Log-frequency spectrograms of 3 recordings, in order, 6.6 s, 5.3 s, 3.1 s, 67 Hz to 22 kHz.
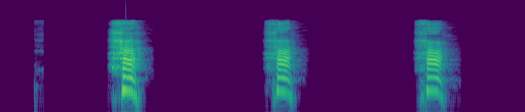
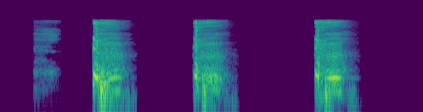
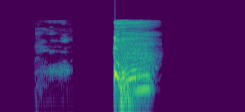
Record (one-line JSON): {"exhalation_length": "6.6 s", "exhalation_amplitude": 32767, "exhalation_signal_mean_std_ratio": 0.25, "three_cough_length": "5.3 s", "three_cough_amplitude": 32768, "three_cough_signal_mean_std_ratio": 0.33, "cough_length": "3.1 s", "cough_amplitude": 32768, "cough_signal_mean_std_ratio": 0.27, "survey_phase": "beta (2021-08-13 to 2022-03-07)", "age": "45-64", "gender": "Female", "wearing_mask": "No", "symptom_cough_any": true, "symptom_runny_or_blocked_nose": true, "symptom_diarrhoea": true, "symptom_fatigue": true, "symptom_change_to_sense_of_smell_or_taste": true, "symptom_loss_of_taste": true, "smoker_status": "Never smoked", "respiratory_condition_asthma": false, "respiratory_condition_other": false, "recruitment_source": "Test and Trace", "submission_delay": "-1 day", "covid_test_result": "Negative", "covid_test_method": "LFT"}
